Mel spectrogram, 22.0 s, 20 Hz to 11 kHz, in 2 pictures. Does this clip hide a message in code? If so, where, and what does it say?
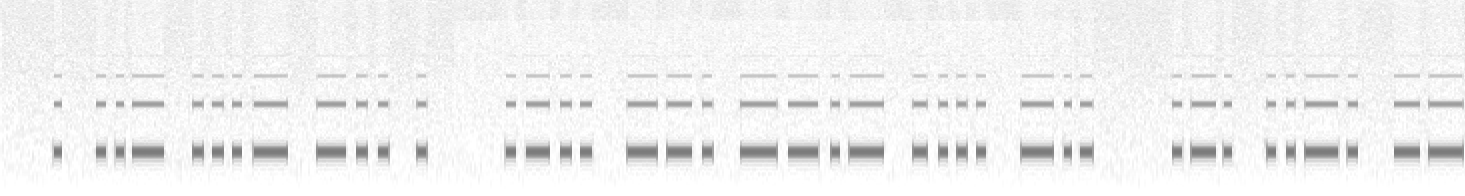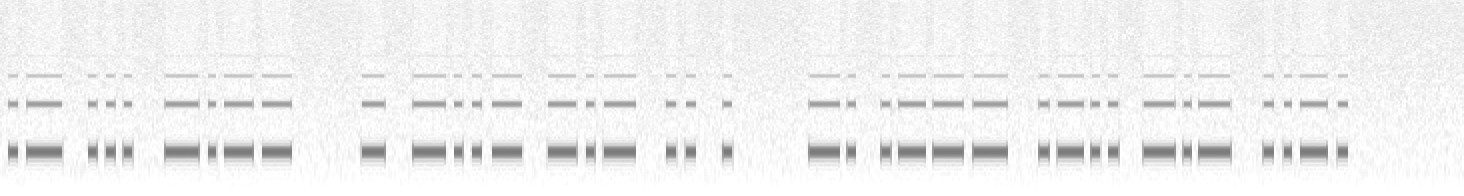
Yes: Morse code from 0.3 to 21.1 s, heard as a keyed tone, hand-sent with a straight key, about 17 wpm, 650 Hz. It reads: EUVDE LGQHD RFQSY TXKIE NJLKF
